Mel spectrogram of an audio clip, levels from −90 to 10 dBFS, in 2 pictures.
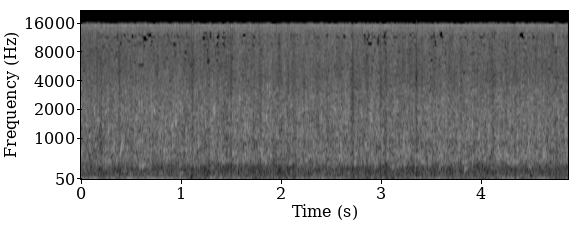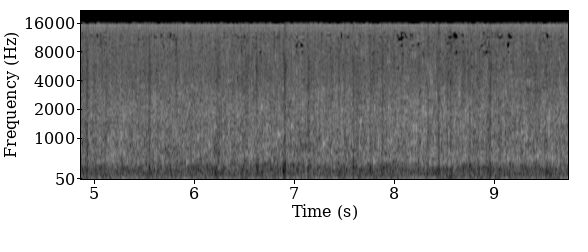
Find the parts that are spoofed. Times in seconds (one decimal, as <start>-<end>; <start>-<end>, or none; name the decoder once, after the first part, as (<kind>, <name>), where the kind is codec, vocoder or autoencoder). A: none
